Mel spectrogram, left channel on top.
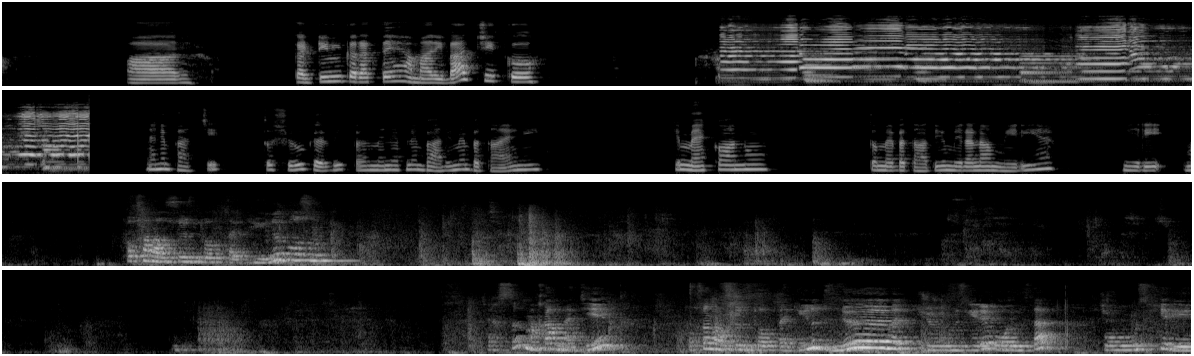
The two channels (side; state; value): both; different; correlation 0.00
